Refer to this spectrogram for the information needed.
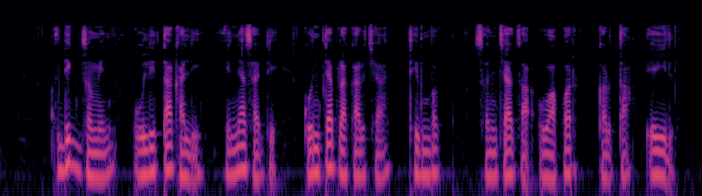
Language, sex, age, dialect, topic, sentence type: Marathi, male, 18-24, Northern Konkan, agriculture, question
